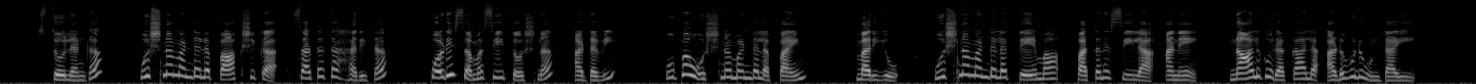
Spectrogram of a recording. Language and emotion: Telugu, neutral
